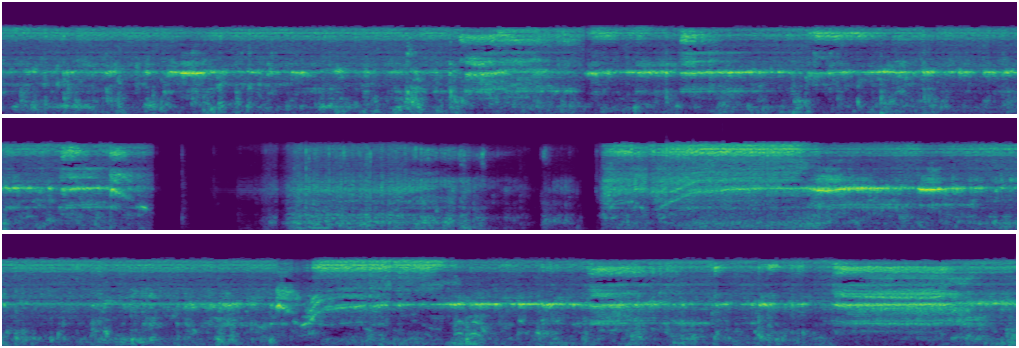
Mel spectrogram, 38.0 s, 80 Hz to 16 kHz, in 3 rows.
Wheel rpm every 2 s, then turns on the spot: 230, 230, 230, 230, 230, 230, 230, 20, 20, 20, 120, 220, 230, 230, 180, 220, 230, 230, 220.
16-20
